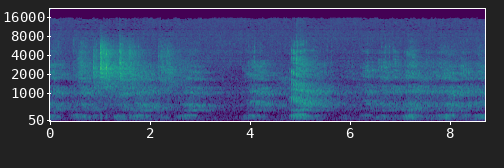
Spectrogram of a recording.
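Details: Fallow deer rut, 22 October 2022, Canon R6 recording: a rapid series of guttural, belching grunts with a brief lull midway, then a sharp louder groan and the pulsing series resuming.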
